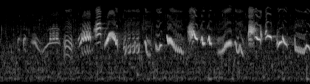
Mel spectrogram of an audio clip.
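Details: Rapid, rich warbling from a Garden warbler (Sylvia borin), with rolling, swooping notes running together in a continuous stream over three seconds.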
